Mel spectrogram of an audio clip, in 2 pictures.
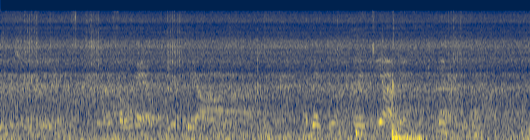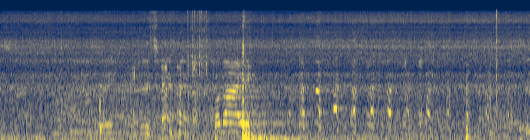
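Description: Men talk nearby in low voices.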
